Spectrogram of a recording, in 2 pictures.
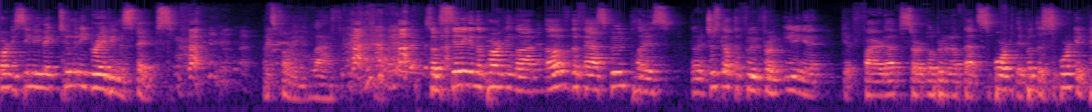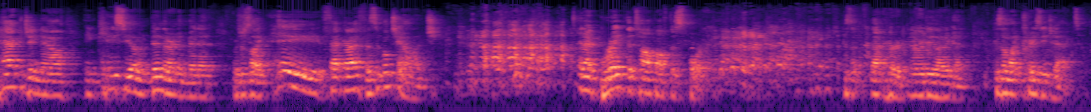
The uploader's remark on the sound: MOSTLY HARMLESS LIVE IS BACK! Recorded in front of a "studio" audience at Mutiny Information Cafe in Denver!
